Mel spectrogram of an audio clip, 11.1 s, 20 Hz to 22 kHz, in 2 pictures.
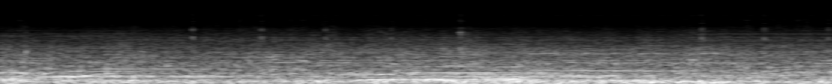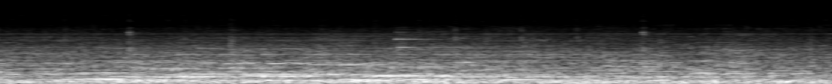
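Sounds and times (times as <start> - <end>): steady background din: 0.0 - 11.0.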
